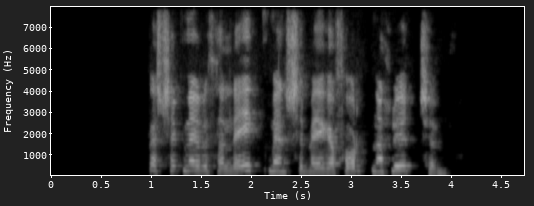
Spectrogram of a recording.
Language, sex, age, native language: Icelandic, female, 70-79, Icelandic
